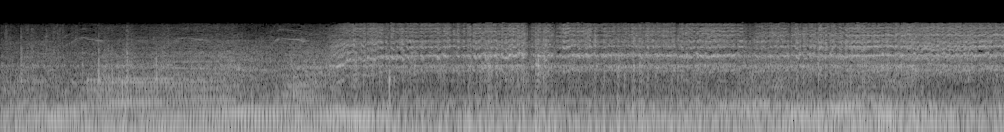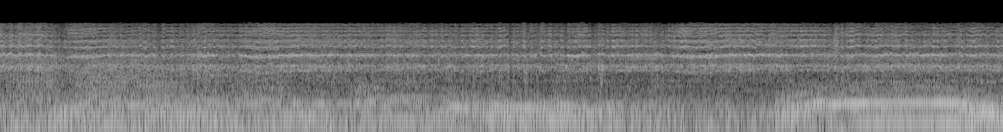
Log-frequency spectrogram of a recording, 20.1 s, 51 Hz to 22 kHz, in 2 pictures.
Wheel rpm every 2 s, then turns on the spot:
20, 70, 220, 230, 220, 230, 230, 230, 230, 230.
0-2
